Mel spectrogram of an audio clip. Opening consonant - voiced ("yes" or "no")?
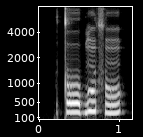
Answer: no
